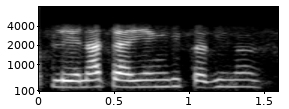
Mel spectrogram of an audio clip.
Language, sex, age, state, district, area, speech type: Hindi, female, 30-45, Uttar Pradesh, Mirzapur, rural, conversation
